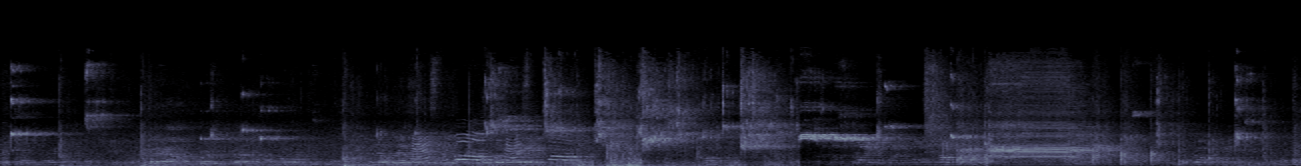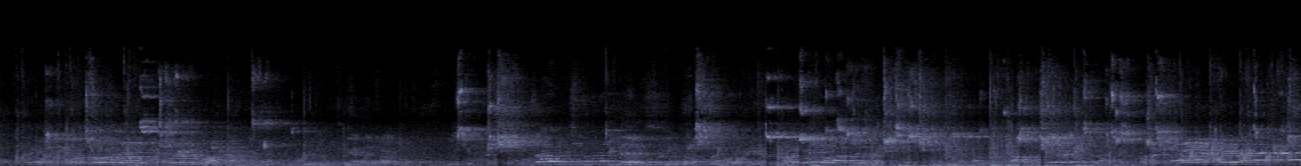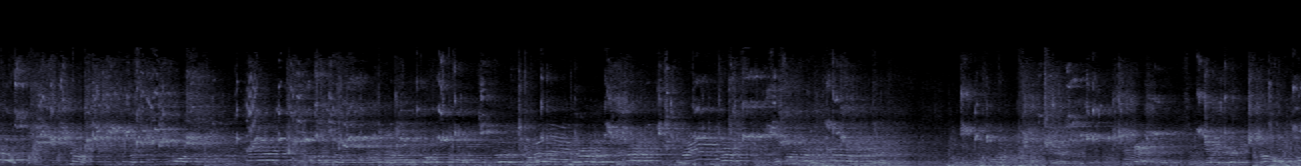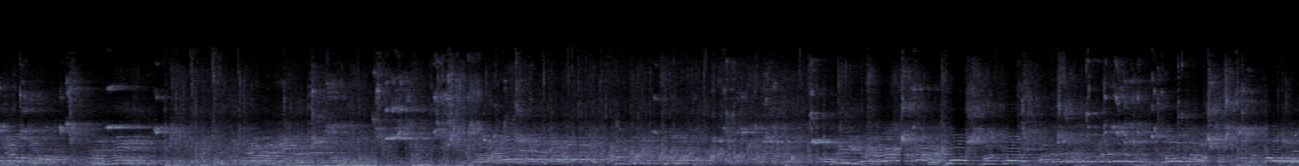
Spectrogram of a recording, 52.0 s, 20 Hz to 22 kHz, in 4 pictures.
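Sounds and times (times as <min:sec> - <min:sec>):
shouting and chatter: 0:00.0 - 0:52.0.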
